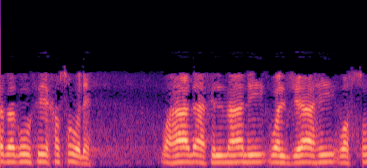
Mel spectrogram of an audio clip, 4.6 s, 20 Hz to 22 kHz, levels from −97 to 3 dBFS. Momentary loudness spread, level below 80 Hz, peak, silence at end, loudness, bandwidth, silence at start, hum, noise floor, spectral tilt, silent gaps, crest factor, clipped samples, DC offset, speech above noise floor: 7 LU; -60 dBFS; 0 dBFS; 0 s; -16 LUFS; 4 kHz; 0 s; none; -45 dBFS; -10.5 dB/octave; none; 16 dB; under 0.1%; under 0.1%; 29 dB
